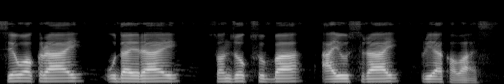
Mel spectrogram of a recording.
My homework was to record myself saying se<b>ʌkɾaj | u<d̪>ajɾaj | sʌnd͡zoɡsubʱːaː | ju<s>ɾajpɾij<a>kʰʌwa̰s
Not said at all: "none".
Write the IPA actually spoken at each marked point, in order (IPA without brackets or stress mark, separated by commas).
w, d̪, s, a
